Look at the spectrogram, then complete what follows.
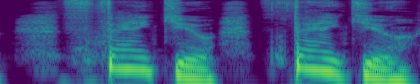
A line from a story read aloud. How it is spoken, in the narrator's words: she exclaimed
